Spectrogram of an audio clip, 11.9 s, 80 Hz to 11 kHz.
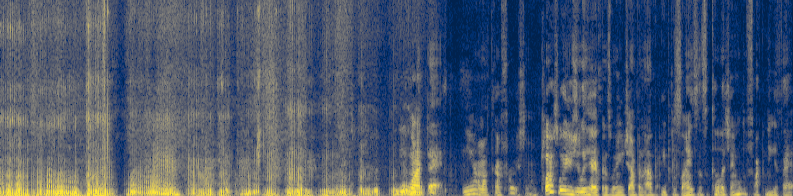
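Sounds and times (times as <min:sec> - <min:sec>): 
cat purring: 0:00.0 - 0:06.6
speech: 0:06.3 - 0:11.8.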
